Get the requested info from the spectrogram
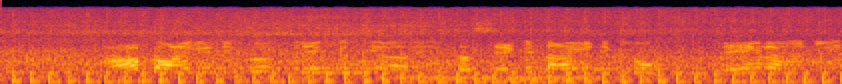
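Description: Motorcycle engines idling at a standstill, a steady rapid even pulsing that holds without revving.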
